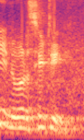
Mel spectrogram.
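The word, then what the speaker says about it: university: यहाँ यू से शुरू है, ये भी यू से शुरू है, लेकिन अगर हिंदी इसका हम प्रोनाउंसिएशन करेंगे तो ये या से लिखाता है इस तरह से कुछ, और ये लिखाती है यूनिवर्सिटी, यूनिवर्सिटी।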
